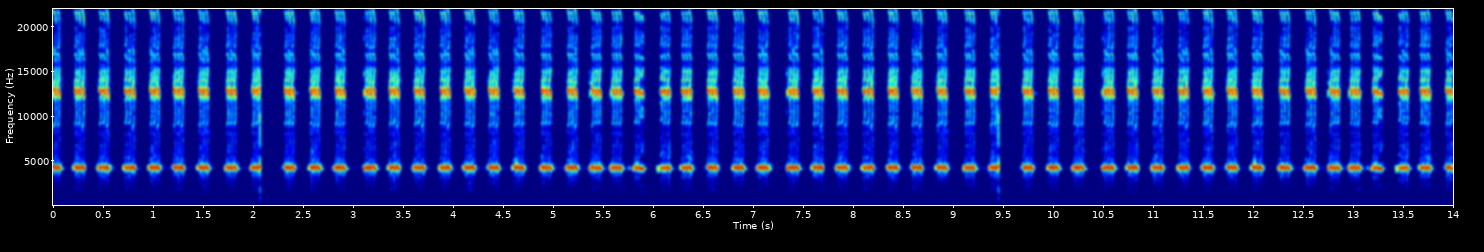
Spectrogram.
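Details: Rat-repelling cricket call: a long, machine-like run of piercing chirps, roughly four per second, each short and ringing, with two faint clicks along the way and no other noises.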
